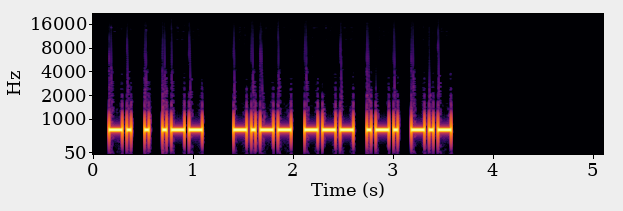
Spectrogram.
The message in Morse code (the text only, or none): NEW YORK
